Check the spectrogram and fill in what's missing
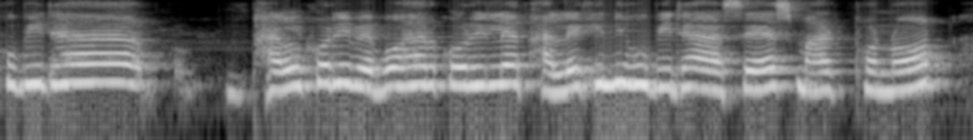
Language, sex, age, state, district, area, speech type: Assamese, female, 60+, Assam, Barpeta, rural, spontaneous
